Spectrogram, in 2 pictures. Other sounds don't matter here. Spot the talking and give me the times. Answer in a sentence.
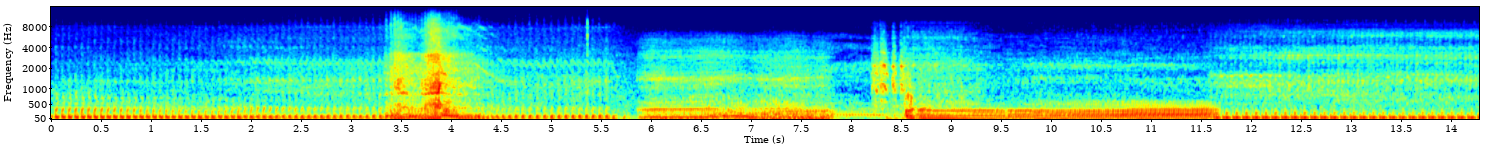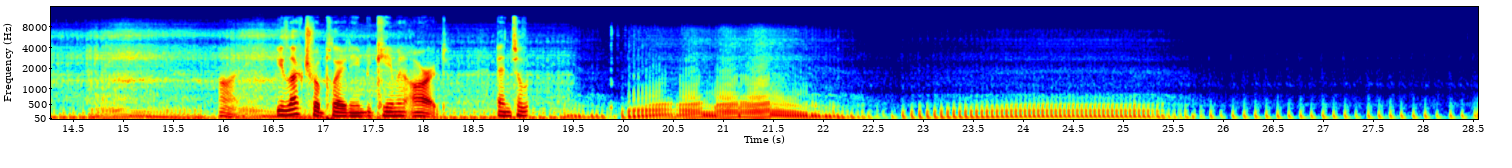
The talking can be heard from 15.9 to 19.1 s.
